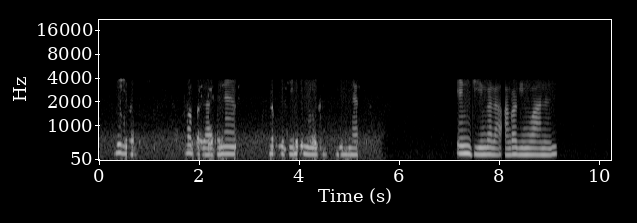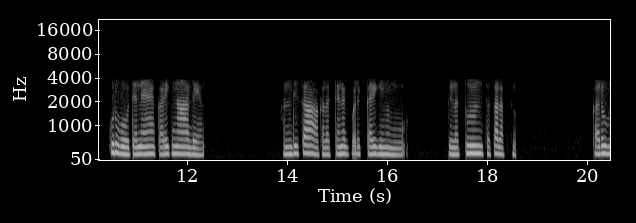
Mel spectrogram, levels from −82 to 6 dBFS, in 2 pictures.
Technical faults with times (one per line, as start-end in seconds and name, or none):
0.00-4.68 other side's voice leaking through
0.15-0.78 speech suppressed in double talk
1.68-2.85 speech suppressed in double talk
3.35-5.22 speech suppressed in double talk
5.19-5.68 other side's voice leaking through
